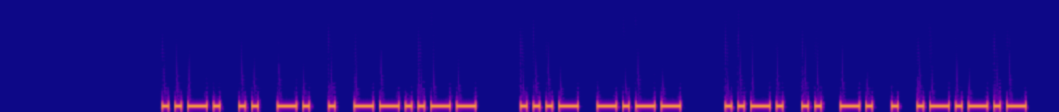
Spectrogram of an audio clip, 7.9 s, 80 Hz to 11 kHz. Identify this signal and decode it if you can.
Morse code, heard as a keyed tone, about 25 wpm, 700 Hz. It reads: FINE, VY FINE.
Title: Sentences from Top 500 Words and Abbreviations 25wpm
